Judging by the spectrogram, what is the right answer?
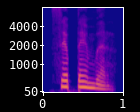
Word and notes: September: Indonesian

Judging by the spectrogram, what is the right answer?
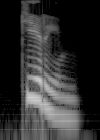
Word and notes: kirim: indonesian

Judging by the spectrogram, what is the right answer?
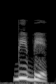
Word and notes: bibit: indonesian

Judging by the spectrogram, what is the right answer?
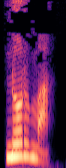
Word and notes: norma: Indonesian

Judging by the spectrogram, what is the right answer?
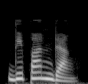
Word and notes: dipandang: indonesian

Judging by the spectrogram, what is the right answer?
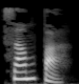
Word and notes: sampah: indonesian

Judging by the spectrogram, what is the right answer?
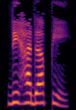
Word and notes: dihadapi: indonesian

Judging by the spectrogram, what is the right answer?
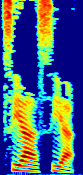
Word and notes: sia-sia: indonesian

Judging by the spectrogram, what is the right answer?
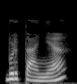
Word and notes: bertanya: indonesian

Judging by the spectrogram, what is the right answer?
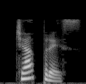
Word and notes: capres: Indonesian

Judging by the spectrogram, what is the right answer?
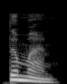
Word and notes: teman: indonesian

